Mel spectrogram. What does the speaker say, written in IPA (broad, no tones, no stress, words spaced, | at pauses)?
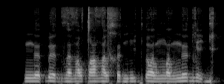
ŋøɓøɡ ðʌðɪldˤø ðˤɪlxøɡŋiɡɗɔl ŋɔlŋøɡliɡ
